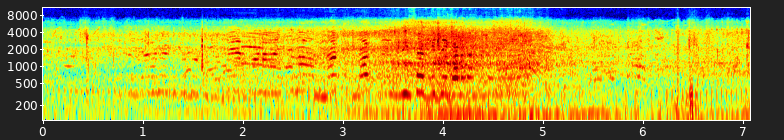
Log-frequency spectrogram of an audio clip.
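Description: Motorcycles ride past with a rising and fading engine noise.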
